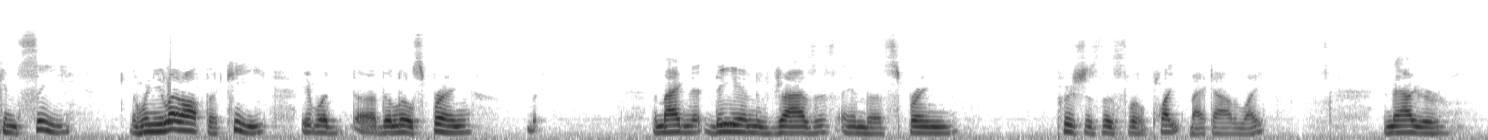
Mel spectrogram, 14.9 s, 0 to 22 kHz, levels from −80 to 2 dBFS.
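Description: Short concealed packet loss occurs three times in this audio: at 8.27 to 8.31 s, at 10.03 to 10.07 s, and at 12.99 to 13.04 s. The first two gaps lost 20 ms of audio, and the last lost 40 ms. The decoder covered each hole by extending the preceding sound, then blended back into the real signal. Each gap is heard as a brief smear or wobble.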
